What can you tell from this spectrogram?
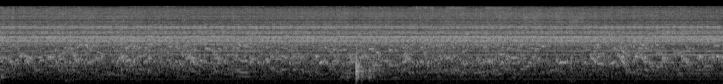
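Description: Warco Super Mini Lathe running steadily with its tool cutting a brass workpiece: a steady high whine and hiss of the motor and drive mixed with the scrape of the cut.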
